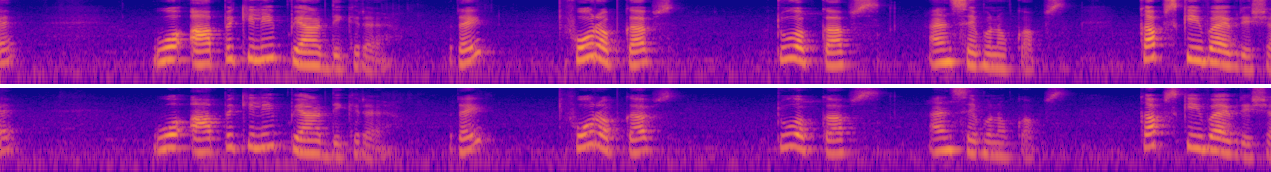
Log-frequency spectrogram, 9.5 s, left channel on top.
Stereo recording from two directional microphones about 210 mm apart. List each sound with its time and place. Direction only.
1.1 s a woman's voice: 45° left (ahead or behind); by 3.0 s 20° left (ahead or behind)
4.3 s a woman's voice: 40° left (ahead or behind); by 9.5 s 25° left (ahead or behind)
